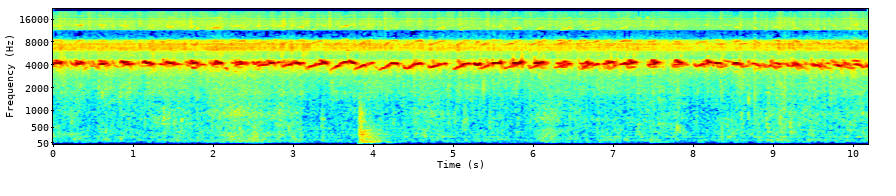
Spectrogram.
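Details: Constant high peeping from ducklings, quick wavering notes repeated about three to four times a second, with one brief thump partway through.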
